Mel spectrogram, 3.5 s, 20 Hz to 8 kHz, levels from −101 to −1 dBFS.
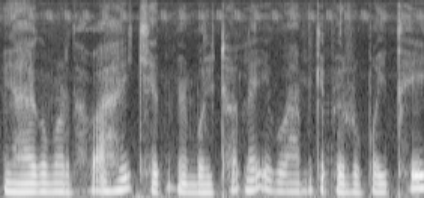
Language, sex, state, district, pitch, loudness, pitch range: Bajjika, male, Bihar, Vaishali, 130 Hz, -16 LUFS, 125-150 Hz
